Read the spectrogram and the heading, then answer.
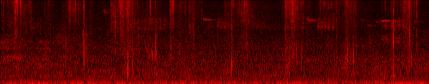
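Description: Soft footsteps walk at a steady pace, a series of quiet crunching steps against a faint hiss of background noise, with no one talking.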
